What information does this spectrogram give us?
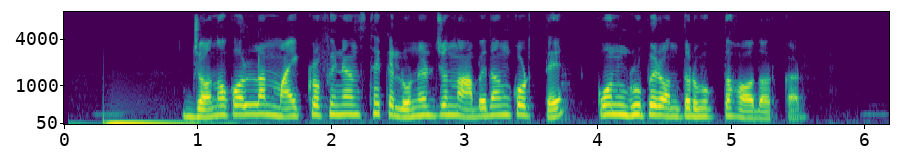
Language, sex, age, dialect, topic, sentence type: Bengali, male, 18-24, Standard Colloquial, banking, question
